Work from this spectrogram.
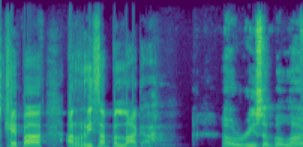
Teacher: You got to trill the R and lisp your Z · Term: Castilian lisp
